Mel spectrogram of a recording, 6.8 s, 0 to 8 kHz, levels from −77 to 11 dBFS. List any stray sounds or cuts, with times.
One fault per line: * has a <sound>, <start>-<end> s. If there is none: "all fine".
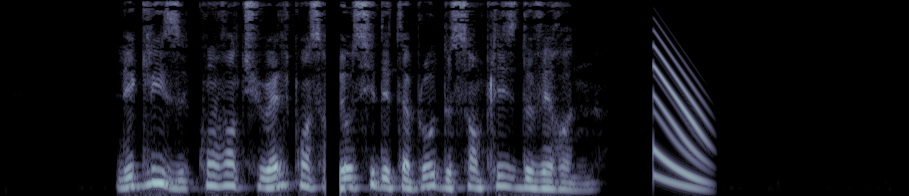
* has a dropout, 2.4-2.6 s
* has a chirp, 4.9-5.4 s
